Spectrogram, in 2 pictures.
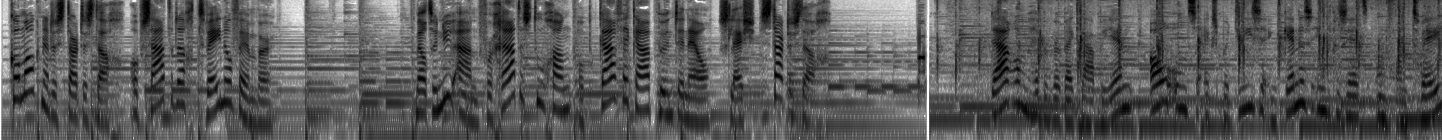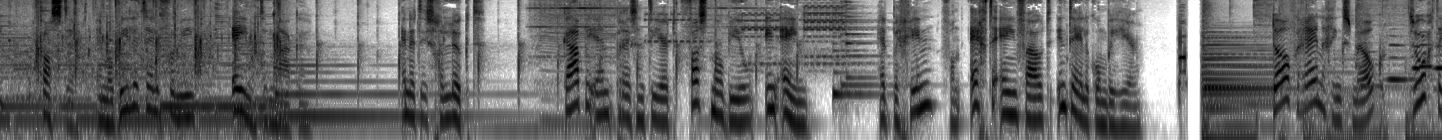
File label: F DUT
